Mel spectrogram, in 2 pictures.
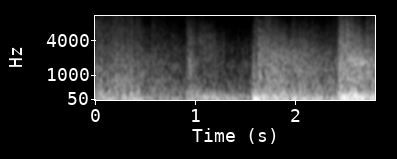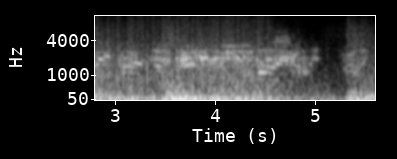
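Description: Machine-gun and cannon fire crackle in dense bursts as tanks, including a Panther, come under attack in a video game battle, with a caster talking over the shooting.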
